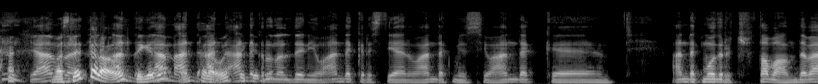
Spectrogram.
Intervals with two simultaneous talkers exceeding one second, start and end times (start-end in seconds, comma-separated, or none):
0.5-2.8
